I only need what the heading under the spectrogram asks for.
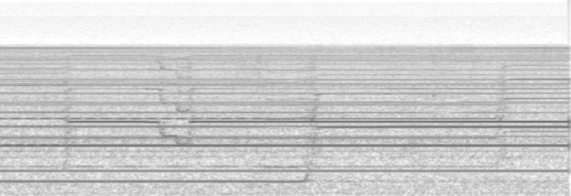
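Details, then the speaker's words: DIY synth VCO: clean steady tone stepping in pitch with a faint separate pitch underneath that doesn't follow; another oscillator bleeding through, builder suspects the distance between the two modules and the mixer/PC. "it shouldn't it like you're hearing more than one that's this one but there's you could just faintly hear that one"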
